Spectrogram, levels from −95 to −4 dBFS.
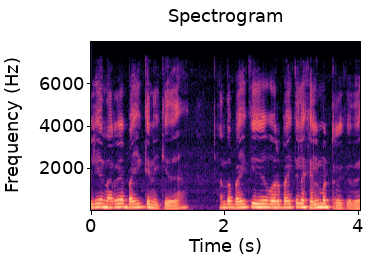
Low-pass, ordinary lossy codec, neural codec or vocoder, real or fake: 7.2 kHz; none; none; real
